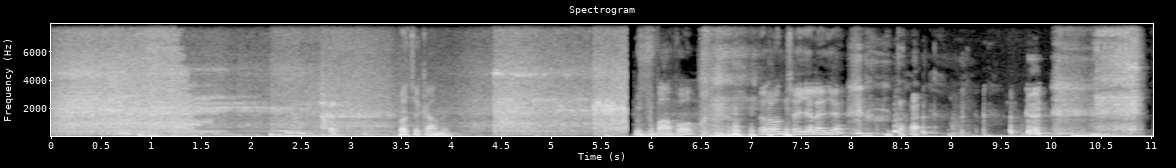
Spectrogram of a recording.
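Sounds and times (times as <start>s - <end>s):
vacuum cleaner running: 0.0s - 5.8s
speech: 2.8s - 4.1s, 5.8s - 8.9s
laughter: 6.5s - 10.3s.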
